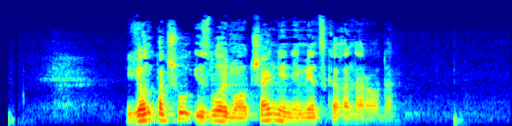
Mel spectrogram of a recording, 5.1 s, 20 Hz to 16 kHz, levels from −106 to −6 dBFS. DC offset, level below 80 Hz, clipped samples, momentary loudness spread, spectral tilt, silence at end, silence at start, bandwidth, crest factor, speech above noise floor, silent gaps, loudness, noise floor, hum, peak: under 0.1%; -72 dBFS; under 0.1%; 15 LU; -5.5 dB/octave; 1.2 s; 1.25 s; 10.5 kHz; 22 dB; 46 dB; none; -28 LUFS; -74 dBFS; none; -8 dBFS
